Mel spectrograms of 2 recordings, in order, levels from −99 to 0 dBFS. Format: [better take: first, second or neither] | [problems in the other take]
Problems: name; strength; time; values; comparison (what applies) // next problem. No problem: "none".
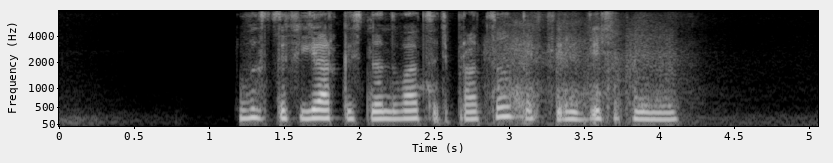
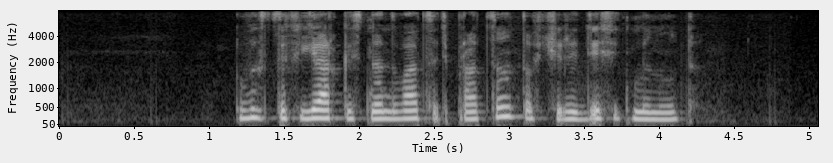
second | noise reduction (neural mask model RNNoise)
